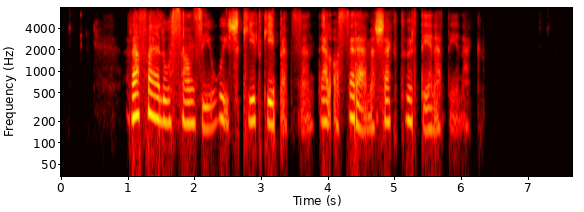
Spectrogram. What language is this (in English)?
Hungarian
